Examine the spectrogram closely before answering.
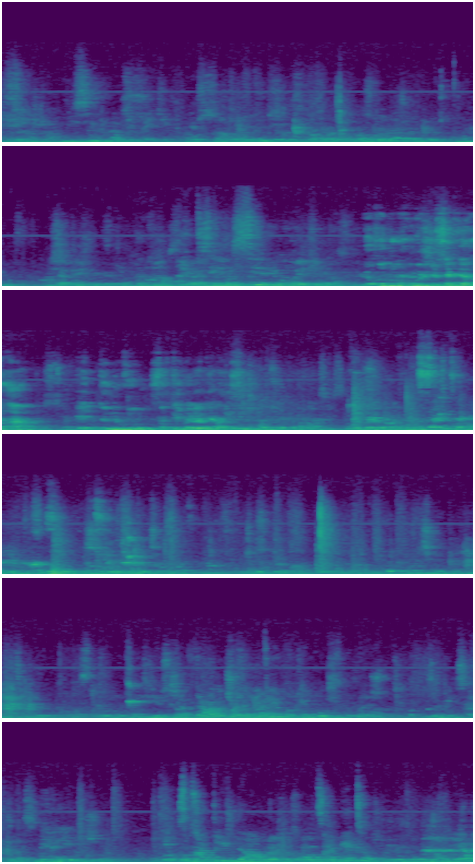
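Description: Children chatter and talk nearby in a busy room.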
